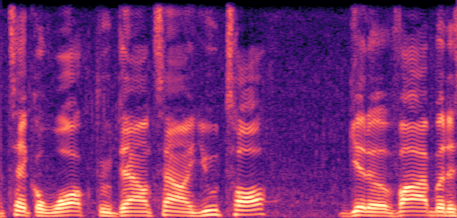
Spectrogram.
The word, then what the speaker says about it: Eutaw: Now, Utah, pronounced similarly to the state of Utah, is a sea is a city in Green County, and it's also the seat of Green County.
